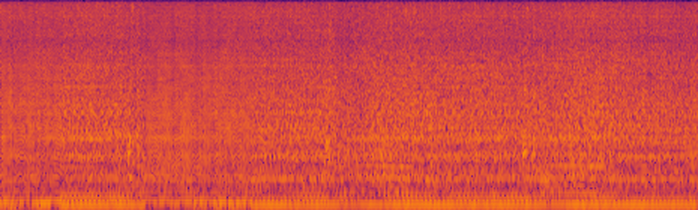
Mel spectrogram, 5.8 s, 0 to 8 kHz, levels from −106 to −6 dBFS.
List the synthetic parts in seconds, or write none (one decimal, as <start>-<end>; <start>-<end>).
0.0-0.5; 1.2-2.1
